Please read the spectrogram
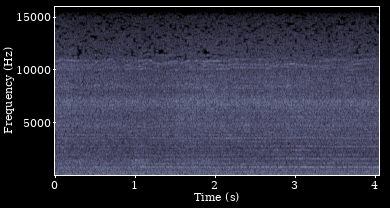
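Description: Steady hiss with the faint, steady whine of small quadcopter drones flying overhead.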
